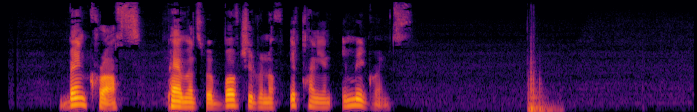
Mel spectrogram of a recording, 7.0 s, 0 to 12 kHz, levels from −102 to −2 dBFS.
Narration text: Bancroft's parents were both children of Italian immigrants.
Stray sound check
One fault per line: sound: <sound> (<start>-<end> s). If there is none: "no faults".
sound: thud (5.3-5.7 s)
